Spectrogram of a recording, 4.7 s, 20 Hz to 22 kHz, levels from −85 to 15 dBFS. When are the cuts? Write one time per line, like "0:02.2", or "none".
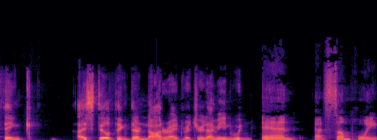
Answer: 0:02.0
0:03.1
